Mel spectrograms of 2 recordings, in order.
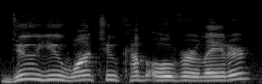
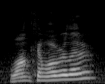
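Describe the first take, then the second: First: Every word is said fully and separately. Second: The opening is squeezed down to almost nothing. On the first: "from long"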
